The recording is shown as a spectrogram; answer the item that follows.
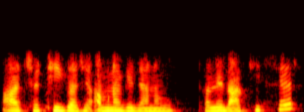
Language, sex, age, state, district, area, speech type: Bengali, female, 30-45, West Bengal, Purba Medinipur, rural, conversation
